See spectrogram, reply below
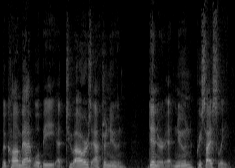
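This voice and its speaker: Storybook high king, read by a man: mid-range, solemn, kindly, authoritative. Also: animated, a bit bright. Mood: grave, kindly. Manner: grave, measured. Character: young high king, grave, courteous, decisive.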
